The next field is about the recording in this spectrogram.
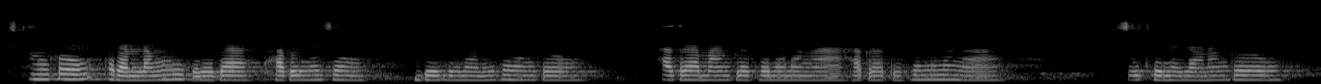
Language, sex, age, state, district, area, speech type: Bodo, female, 30-45, Assam, Chirang, urban, spontaneous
